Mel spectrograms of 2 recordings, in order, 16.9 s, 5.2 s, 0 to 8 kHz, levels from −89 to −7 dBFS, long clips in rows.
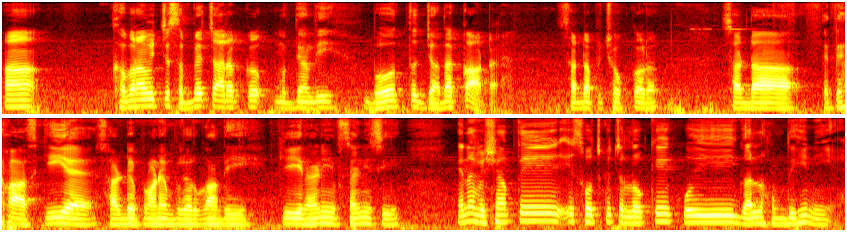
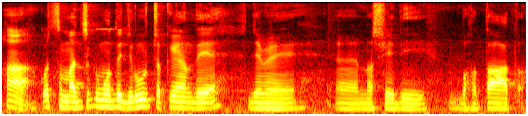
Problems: background sounds at intervals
